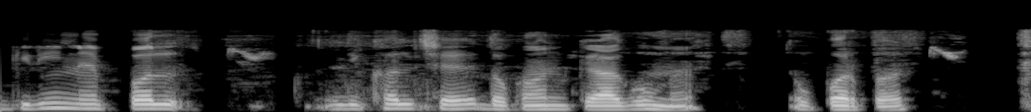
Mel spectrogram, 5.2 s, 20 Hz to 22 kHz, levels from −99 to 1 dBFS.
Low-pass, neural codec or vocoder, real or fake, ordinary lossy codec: 7.2 kHz; none; real; none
